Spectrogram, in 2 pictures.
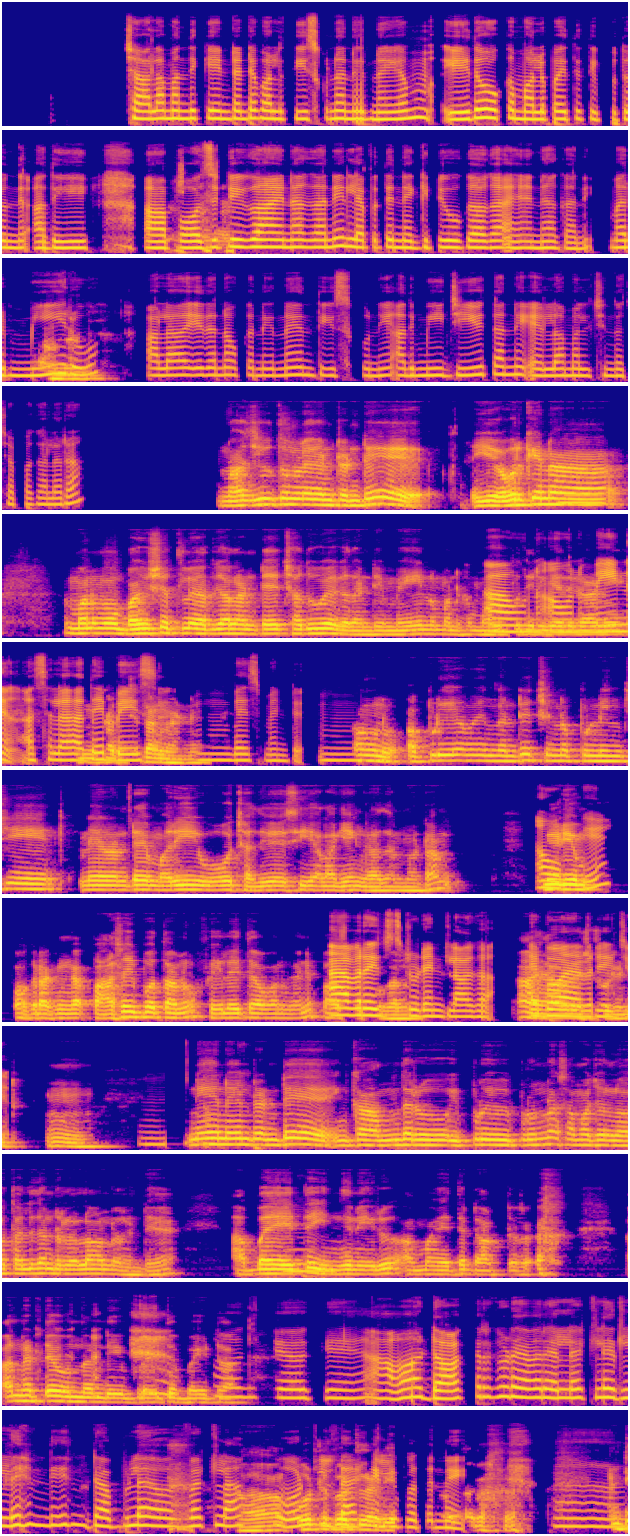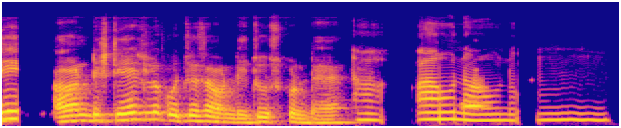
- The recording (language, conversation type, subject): Telugu, podcast, మీరు తీసుకున్న ఒక నిర్ణయం మీ జీవితాన్ని ఎలా మలచిందో చెప్పగలరా?
- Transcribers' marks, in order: in English: "పాజిటివ్‌గా"; in English: "నెగెటివ్‌గా"; in English: "మెయిన్"; in English: "మెయిన్"; in English: "బేస్మెంట్"; lip smack; in English: "మీడియం"; in English: "పాస్"; in English: "ఫెయిల్"; in English: "యావరేజ్ స్టూడెంట్‌లాగా, ఎబో యావరేజ్"; in English: "పాస్"; in English: "యావరేజ్ స్టూడెంట్"; in English: "ఇంజనీర్"; in English: "డాక్టర్"; chuckle; laughing while speaking: "ఓకే. ఓకే. ఆవా డాక్టర్ గూడా … దాకా ఎళ్ళిపోతున్నాయి. ఆ!"; in English: "డాక్టర్"; other background noise; chuckle; other noise; chuckle; in English: "స్టేజ్‌లోకి"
